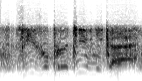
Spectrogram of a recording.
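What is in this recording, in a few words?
Russian enemy detected mood med, speech; War Thunder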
